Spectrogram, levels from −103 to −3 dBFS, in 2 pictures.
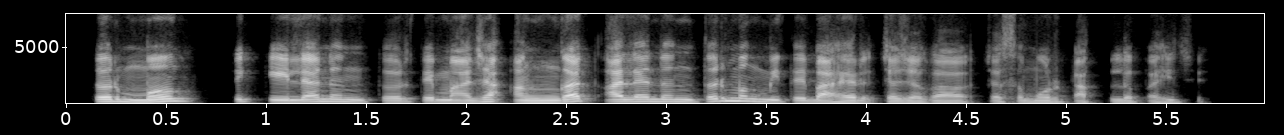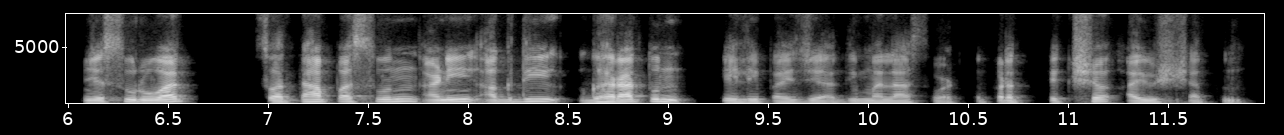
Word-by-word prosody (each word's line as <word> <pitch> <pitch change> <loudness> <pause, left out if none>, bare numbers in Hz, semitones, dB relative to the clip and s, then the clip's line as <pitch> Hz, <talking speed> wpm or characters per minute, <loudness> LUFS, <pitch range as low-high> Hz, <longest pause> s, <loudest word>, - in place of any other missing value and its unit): तर 185 0 +5
मग 175 +7 +4 0.2
ते - - -2
केल्यानंतर 160 -3 +1
ते - - +1
माझ्या 145 +5 +2
अंगात 140 -1 +5 0.2
आल्यानंतर 180 +1 +1
मग 235 -2 +2
मी 160 - 0
ते 155 - -1
बाहेरच्या 135 +2 -1
जगाच्या 125 +2 -5
समोर 130 -1 -6
टाकलं 120 0 -7
पाहिजे. 110 -1 -12 0.4
म्हणजे 150 +2 0
सुरुवात 165 +3 +4 0.4
स्वतःपासून 170 +4 +1
आणि 165 +4 +4
अगदी 160 +5 -1
घरातून 155 +5 +4
केली 125 -5 -6
पाहिजे 120 +1 -5
आधी 115 +2 -8
मला 120 -1 -2
असं 115 - -8
वाटतं - - -15
प्रत्यक्ष - - -4
आयुष्यातून. 120 -2 -6
155 Hz, 150 wpm, -26 LUFS, 130-175 Hz, 0.4 s, तर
